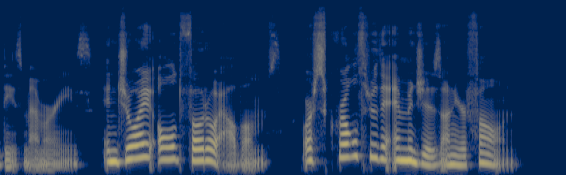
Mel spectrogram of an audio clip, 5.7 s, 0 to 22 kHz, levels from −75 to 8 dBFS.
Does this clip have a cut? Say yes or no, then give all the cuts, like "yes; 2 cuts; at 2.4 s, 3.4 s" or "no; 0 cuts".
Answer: yes; 1 cut; at 1.0 s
